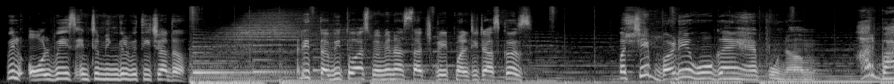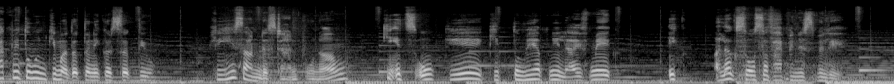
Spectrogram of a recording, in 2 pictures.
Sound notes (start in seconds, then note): none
